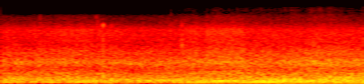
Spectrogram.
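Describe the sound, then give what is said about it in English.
Steady wind rushes past with water lapping and churning around a boat on a wide expanse of water, a broad continuous outdoor wash of sound, fairly loud and unbroken, with no voices. “I look out now as I talk to you across a wide space of nothing but water and birds, ending in a line of green slopes with clumps of trees.”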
